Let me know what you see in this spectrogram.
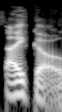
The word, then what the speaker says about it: Cayko: Because that's very, it's spelled C-A-Y-K-O, but it's pronounced psycho. Like, are you psycho? – Yeah, a little bit.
